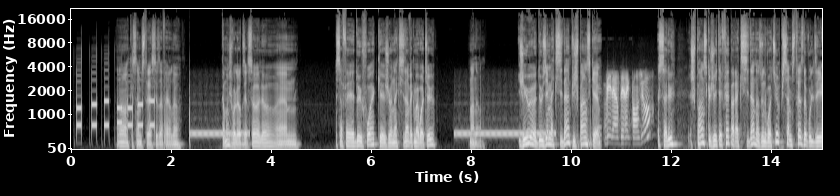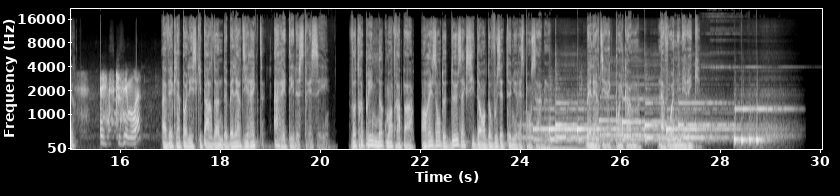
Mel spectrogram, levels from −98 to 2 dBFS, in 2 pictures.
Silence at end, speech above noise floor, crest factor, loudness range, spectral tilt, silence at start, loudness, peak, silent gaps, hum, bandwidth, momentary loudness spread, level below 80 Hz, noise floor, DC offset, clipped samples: 0.55 s; 54 dB; 16 dB; 4 LU; -4 dB/octave; 0.1 s; -15 LUFS; 0 dBFS; 20.35-20.55 s, 21.95-21.99 s; none; over 20 kHz; 10 LU; -30 dBFS; -69 dBFS; under 0.1%; under 0.1%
